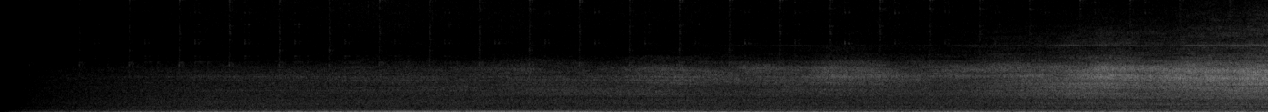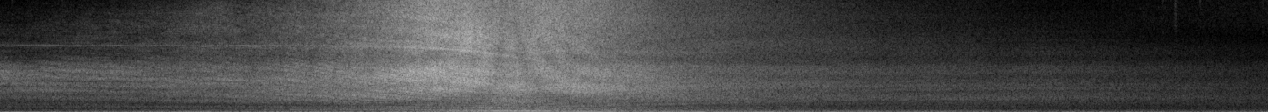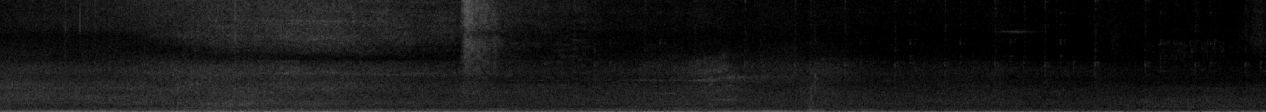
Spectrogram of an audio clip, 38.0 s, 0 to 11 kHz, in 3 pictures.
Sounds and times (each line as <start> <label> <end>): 12.1 Aircraft flying through 23.7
